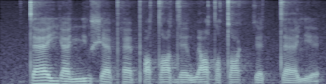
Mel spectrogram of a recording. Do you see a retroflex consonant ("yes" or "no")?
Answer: no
